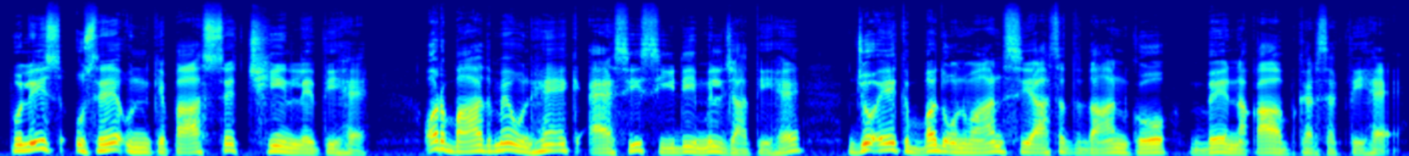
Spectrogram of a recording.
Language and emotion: Urdu, neutral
